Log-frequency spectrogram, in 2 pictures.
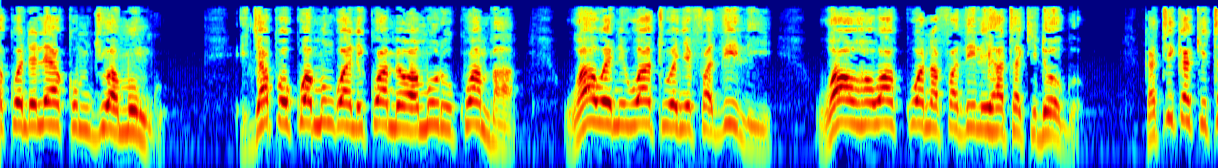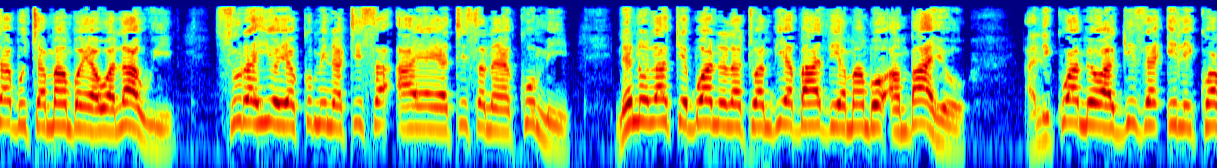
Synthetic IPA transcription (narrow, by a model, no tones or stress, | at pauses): kuɛndɛlɛakum̩ʄuamuŋɡu | ḭʄapɔkuwamuŋɡualikuwaːmɛwaːmuɾukwamba̰ | wawɛniwatuwɛɲɛfaðilḭ | waɔɦawakuwanafaðilihatakiɗɔɠɔ̰ | katikakitaɓut͡ʃamambɔjawalawḭ | suɾahijɔjakuminatisaʔajajatisanajakumḭ | nɛnɔlakɛɓwanalatuambiaɓaːðijamambɔʔambajɔ̰ | a̰likuwaːmɛwaːɠizaʔilikwa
